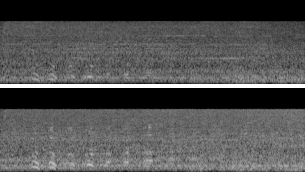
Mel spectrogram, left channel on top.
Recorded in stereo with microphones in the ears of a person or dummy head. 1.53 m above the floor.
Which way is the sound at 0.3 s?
75° right (ahead or behind).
